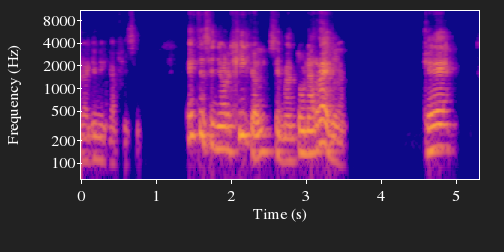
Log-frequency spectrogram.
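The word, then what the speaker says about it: Hückel: Haeckel es la pronunciación correcta, fue un físico que se puso a estudiar en detalle qué pasaba con las distribuciones electrónicas.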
